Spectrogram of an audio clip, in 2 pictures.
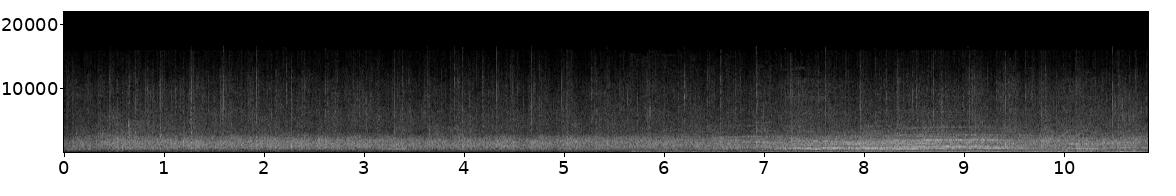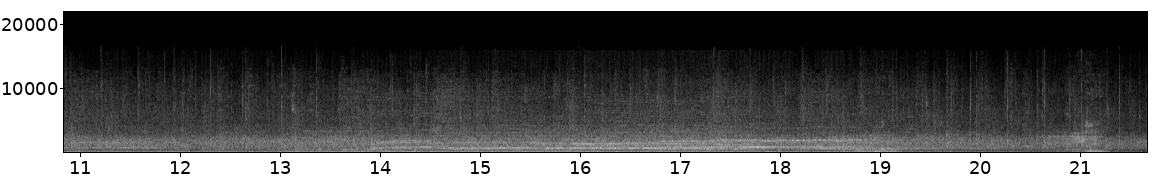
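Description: Loud, sustained applause from a conference audience welcoming the MP for Foyle at an SDLP party conference. Dense, steady clapping swells in the middle and stays strong throughout.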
